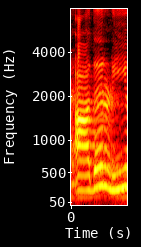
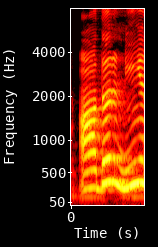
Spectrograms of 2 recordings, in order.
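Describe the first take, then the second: First: आदरणीय with retroflex ṇ, tongue curled back; correct pronunciation. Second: आदरणीय with dental n for ṇ; wrong pronunciation. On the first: Teacher gives the right word, with retroflex ṇ. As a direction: flap the ṇ in आदरणीय. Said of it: "ना और ड़ा में difference". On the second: Teacher shows the misspelling, said with dental n. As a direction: keep the n of आदरणीय on the teeth. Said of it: "आदरणीय नहीं होता है". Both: Shown as a demonstration.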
